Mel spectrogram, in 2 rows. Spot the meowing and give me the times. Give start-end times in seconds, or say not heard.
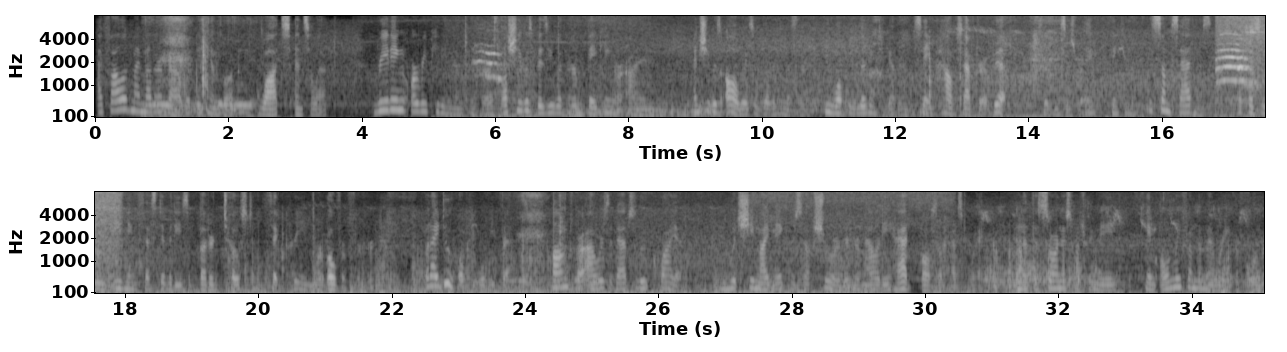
5.2-6.7, 16.8-17.9, 28.8-29.8.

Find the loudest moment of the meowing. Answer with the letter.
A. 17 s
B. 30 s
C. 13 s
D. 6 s
A.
